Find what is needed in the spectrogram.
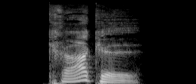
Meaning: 1. singular imperative of krakeln 2. first-person singular present of krakeln
- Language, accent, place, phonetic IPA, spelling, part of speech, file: German, Germany, Berlin, [ˈkʁaːkl̩], krakel, verb, De-krakel.ogg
